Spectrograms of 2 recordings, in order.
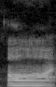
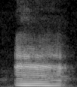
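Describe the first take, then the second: First: The vowel is the open back sound of bra. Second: The vowel is the front sound of brat. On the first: The speaker calls it wrong. "as in bra" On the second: The speaker calls it right. "when it's really ah as in brat"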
